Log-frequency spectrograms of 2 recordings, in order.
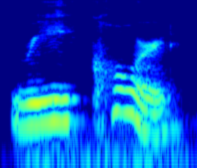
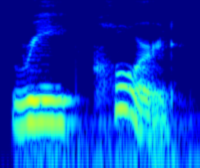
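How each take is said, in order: First: The stress is on the second syllable. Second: The stress is on the second syllable.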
